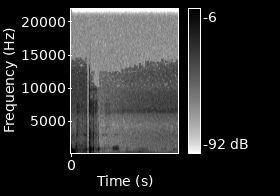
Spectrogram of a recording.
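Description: A single sharp click about half a second in, after the tail of a spoken question. Then the sound drops to a low, quiet background with a few faint voice fragments.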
